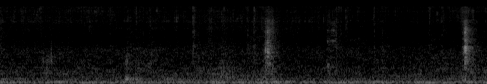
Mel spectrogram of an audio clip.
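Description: Faint steady sizzle of brinjal (eggplant) rounds frying in hot oil, with two sharp clicks, one about two and a half seconds in and one near the end.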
